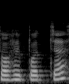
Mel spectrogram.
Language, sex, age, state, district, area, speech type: Odia, female, 18-30, Odisha, Balasore, rural, spontaneous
